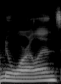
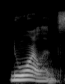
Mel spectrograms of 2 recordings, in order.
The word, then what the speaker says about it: New Orleans: New Orleans. Now, how do you say it if you're from New Orleans? New Orleans. No one in New Orleans says.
